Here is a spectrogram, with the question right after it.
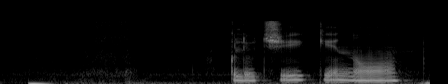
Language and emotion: Russian, sad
